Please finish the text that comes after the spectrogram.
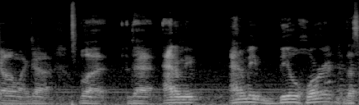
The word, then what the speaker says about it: Amityville: I know people are like, oh my god, but that Amityville Horror.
